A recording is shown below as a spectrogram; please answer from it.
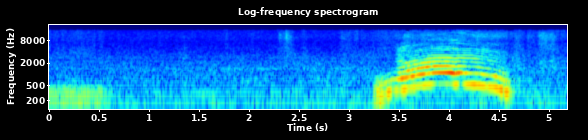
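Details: A cat lets out a single arched meow, rising then falling over about a second and a half, after a brief faint low murmur and a stretch of near silence.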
